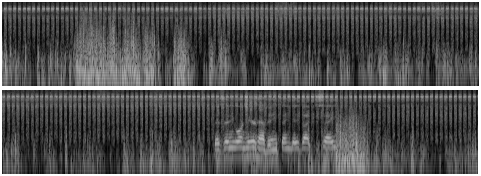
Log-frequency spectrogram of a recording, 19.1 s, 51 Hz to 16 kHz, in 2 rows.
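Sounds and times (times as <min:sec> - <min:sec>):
rapid chopping radio static: 0:00.0 - 0:17.9.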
